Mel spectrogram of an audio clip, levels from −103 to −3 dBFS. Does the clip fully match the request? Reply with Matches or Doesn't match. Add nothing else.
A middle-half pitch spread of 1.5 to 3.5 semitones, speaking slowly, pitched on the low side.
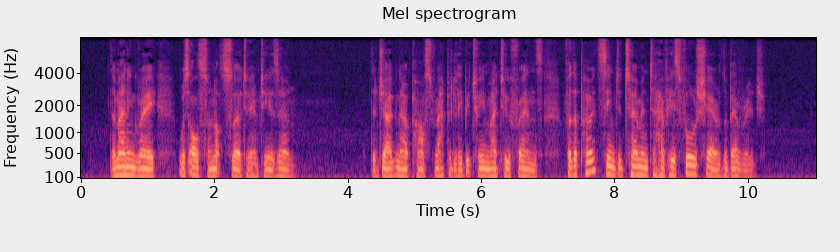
Doesn't match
